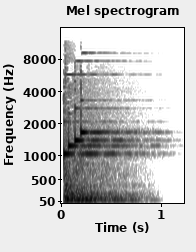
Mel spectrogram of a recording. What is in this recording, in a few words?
COLLECT SHUFFLE; Monkey Spin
